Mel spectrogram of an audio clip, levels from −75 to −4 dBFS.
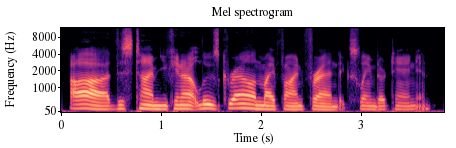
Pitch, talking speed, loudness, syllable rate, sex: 140 Hz, 190 wpm, -17 LUFS, 4.8 syllables/s, male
